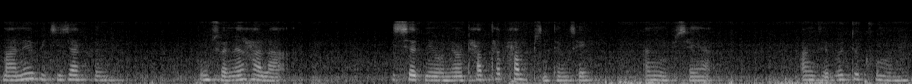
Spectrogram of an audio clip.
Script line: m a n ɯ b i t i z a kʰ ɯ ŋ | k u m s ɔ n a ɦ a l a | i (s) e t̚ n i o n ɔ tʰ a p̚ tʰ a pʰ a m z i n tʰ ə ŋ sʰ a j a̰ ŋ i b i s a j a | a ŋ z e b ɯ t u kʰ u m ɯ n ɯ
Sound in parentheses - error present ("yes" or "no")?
no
